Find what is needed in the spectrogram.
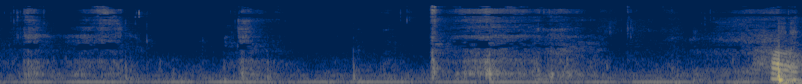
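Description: Two people eating Buldak spicy instant noodles from cups with forks, slurping and chewing in several short, noisy bursts. Near the end comes a short voiced exclamation from one of them as the hot noodles hit the mouth.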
